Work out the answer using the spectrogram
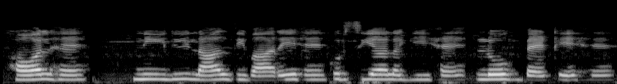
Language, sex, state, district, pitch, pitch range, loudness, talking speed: Hindi, female, Chhattisgarh, Balrampur, 220 Hz, 210-230 Hz, -18 LUFS, 115 wpm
